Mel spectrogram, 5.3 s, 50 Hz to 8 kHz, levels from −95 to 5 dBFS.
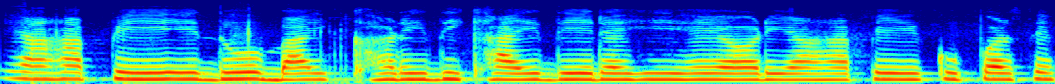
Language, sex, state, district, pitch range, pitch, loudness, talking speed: Hindi, female, Bihar, Samastipur, 215-230 Hz, 220 Hz, -14 LUFS, 180 wpm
